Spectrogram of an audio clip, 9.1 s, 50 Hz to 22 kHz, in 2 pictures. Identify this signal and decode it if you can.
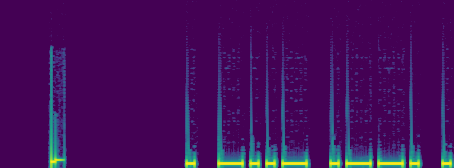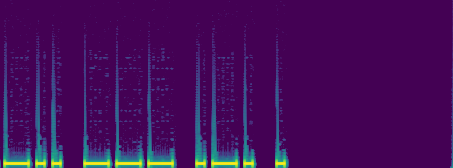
Morse code, heard as a keyed tone, about 15 wpm, 700 Hz. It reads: EXPLORE
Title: Seven Letter Words - 15wpm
